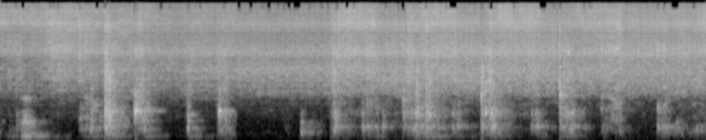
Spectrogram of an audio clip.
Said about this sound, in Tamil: இப்போ அது பொடியை சேர்த்து நல்லா வறுத்துக்கணும்.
